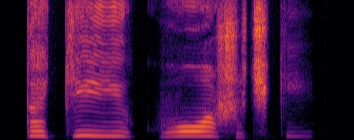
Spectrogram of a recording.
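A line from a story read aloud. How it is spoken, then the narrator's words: Dreamy drawl. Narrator (Russian): мечтательно протянул самый-присамый самец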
